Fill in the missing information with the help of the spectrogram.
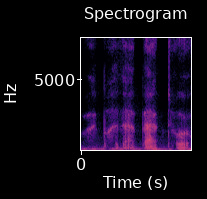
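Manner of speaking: very soft unvoiced whisper; hushed whisper near the door. Real, not acted. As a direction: breathe it out quietly. Whispering at night outdoors.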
